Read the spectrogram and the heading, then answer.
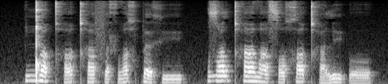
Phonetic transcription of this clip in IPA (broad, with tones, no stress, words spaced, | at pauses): ŋ͡ǃo˥˩qʰɒ˩˥qʰə˩˥ fə˩xðˤə˥χpœ˥˩xy˧ | zˤœ˥lqʰa˥ðˤa˧sˤʏ˩˥ χɒ˧qʰʏ˩ ly˥˩ʔo˩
